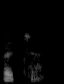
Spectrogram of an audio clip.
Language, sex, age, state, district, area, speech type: Assamese, male, 30-45, Assam, Charaideo, rural, conversation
